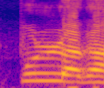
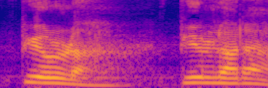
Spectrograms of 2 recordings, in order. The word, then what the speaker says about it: 뷰라: 그리고 그 땅을, 이 발음을 잘 하셔야 돼요. 뿔라가 아니라 뭐라고요? 뷰라라 아니에요. 헵시바요, 너를 헵시바라 새 이름으로 부르며 네 땅을 뷰라라 하리라.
